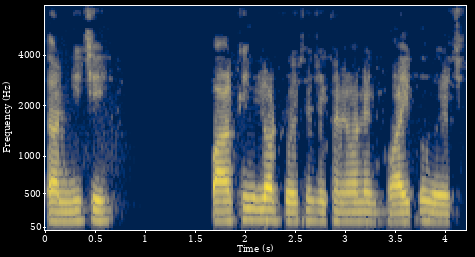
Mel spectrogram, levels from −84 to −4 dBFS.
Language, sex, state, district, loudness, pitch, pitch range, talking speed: Bengali, male, West Bengal, Jalpaiguri, -18 LUFS, 130 Hz, 130-135 Hz, 155 wpm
